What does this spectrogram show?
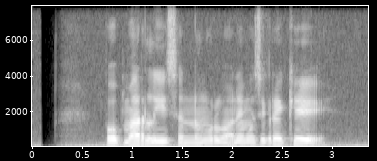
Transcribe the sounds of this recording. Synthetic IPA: b̥ɔp̚marlisənəŋɾuŋɔ̰ʔnemusɪkɾeɡ̥e

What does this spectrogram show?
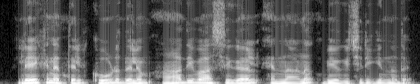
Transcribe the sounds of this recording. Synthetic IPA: le̞ːkʰɐnɐt̪ːilkuːɽuðɐlumaːd̪iʋaːsiɣɐɭe̞nːaːɳɨubɐjo̞ːɡit͡ɕːiɾikʲːunːɐðɨ

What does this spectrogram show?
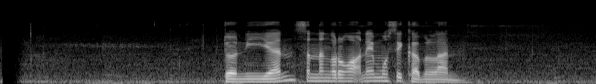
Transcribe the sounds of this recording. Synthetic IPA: d̪̥o̤nijansənəŋɾuŋɔʔnemusɪkɡ̥ä̤məlan

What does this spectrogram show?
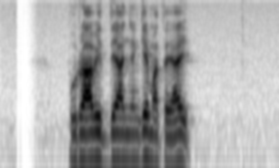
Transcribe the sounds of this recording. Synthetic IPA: puɾaːʋid̪jaːɲjɐŋɡemɐt̪ɐjaj

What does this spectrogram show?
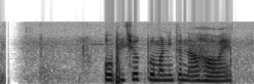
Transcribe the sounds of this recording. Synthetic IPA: obʱid͡ʑoɡ̚pɾomanit̪onaɦɔoae

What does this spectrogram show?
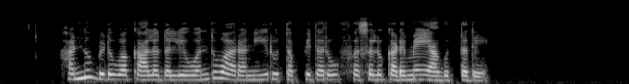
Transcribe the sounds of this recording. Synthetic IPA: hɐɳːubiɽuʋɐkaːlɐd̪ɐlːiond̪uʋaːɾɐniːɾut̪ɐpːid̪ɐɾupʰɐsɐlukɐɽimejaːɡut̪ːɐd̪e̞

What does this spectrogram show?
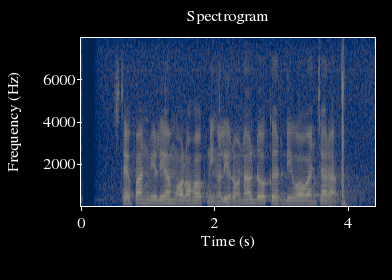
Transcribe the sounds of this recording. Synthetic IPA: st̪ɛfanwiliamɔlɔɦɔk̚niŋaliɾɔnaldokɨrdiwawaɲt͡ʃaɾa̰

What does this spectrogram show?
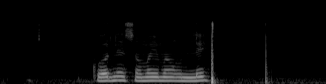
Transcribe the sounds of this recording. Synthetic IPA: ɡ̥ʌrnesʌmʌjmaunle

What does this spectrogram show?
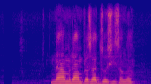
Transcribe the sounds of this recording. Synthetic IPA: namramprʌs̬ad̪̚d͡zosisʌŋɡʌ

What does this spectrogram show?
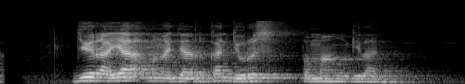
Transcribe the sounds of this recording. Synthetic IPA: d͡ʒɨɾajaməŋad͡ʒarkand͡ʒuɾʊspəmaŋɡilan

